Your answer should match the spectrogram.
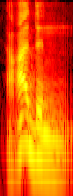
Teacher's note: فالواجب إذا اجتمع ساكنان أن نعطي كل ساكن منهما حقه كاملا، فالدال تقلقل ولا تميل إلى فتح ولا إلى ضم ولا إلى كسر، والنون تأخذ حقها من الزمن · Term: مقلقلة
